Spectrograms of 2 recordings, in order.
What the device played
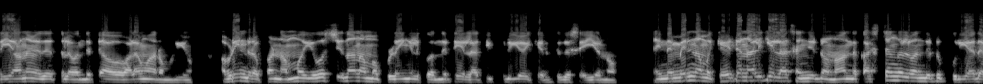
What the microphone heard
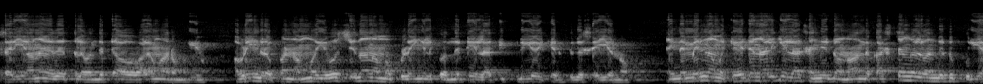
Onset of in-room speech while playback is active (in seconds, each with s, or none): none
